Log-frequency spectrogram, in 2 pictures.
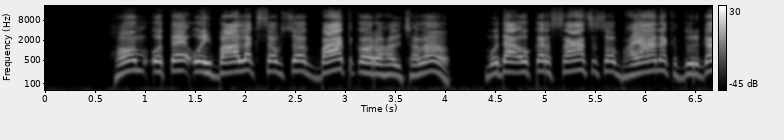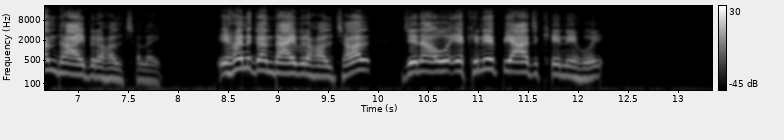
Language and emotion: Maithili, disgusted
